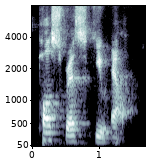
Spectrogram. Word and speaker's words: PostgreSQL: Gress, it goes after that. Uh, the E sounds like invest, so it's not like post grass. So some people slightly pronounce it like that way. That's probably okay, as long as then you go with the Q and L. They are pronounced like if they were individual letters. So it's not PostgreSQL, it's PostgreSQL, right? Easy.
